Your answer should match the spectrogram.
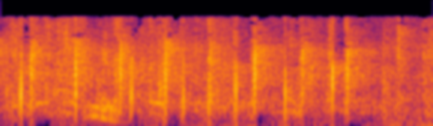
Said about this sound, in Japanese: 盛大な拍手をお願いします。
